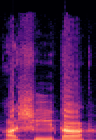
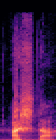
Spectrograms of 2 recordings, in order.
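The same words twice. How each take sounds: First: The i after sh is clearly voiced. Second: The i after sh is nearly silent. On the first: The speaker calls it wrong. "It is not ashita" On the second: The speaker calls it right. "The I is virtually silent here"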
